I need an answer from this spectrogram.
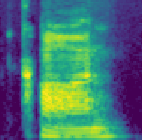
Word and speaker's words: Khánh: My name is how you pronounce it in Vietnamese, but Khan would be the American pronunciation.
